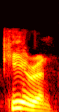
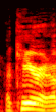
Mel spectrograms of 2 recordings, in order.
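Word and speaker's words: Ciarán: How do you pronounce this? C-I-A-R-A-N. I know it's a... – Kieran. – Kieran. Okay, it is Kieran.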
